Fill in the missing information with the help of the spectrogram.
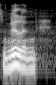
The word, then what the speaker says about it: Milan: It's pronounced Milan in The Tempest.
